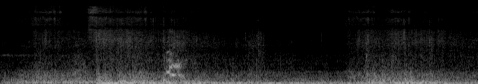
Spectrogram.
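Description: A fiery blast bursts with a deep rumble.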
